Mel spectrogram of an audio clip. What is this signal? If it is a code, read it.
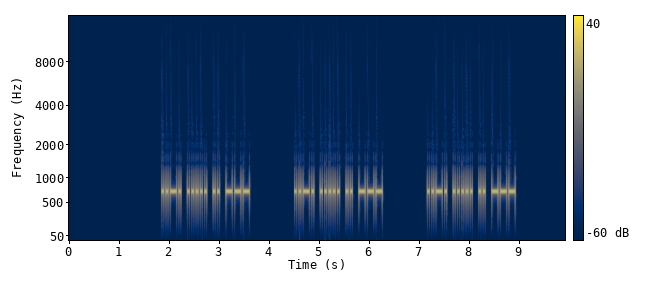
Morse code, heard as a keyed tone, about 28 wpm, 700 Hz. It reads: F5IO F5IO F5IO
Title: DXCC-100 Call Signs - 4 Characters - Repeated 3x - 28wpm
